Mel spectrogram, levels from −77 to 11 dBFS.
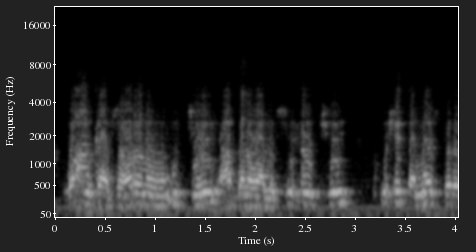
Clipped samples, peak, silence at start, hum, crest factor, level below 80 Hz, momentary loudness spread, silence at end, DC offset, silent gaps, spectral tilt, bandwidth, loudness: under 0.1%; -10 dBFS; 0.1 s; none; 12 dB; -52 dBFS; 6 LU; 0 s; under 0.1%; none; -8.5 dB/octave; 6 kHz; -23 LUFS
